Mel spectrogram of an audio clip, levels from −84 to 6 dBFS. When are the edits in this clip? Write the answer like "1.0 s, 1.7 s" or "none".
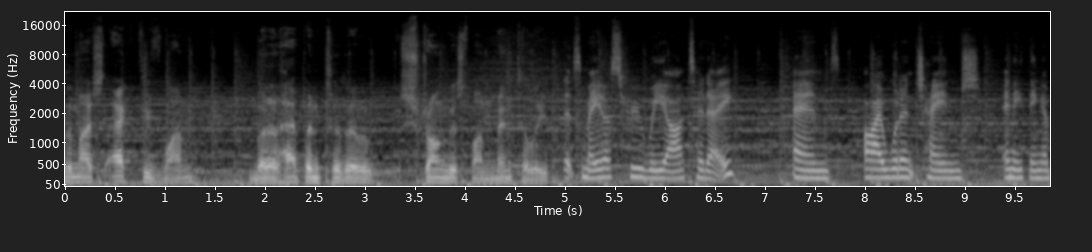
none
